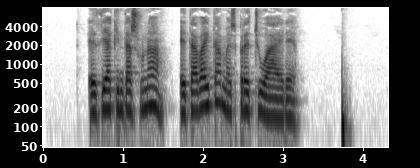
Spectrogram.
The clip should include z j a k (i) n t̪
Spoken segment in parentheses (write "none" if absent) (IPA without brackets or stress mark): i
